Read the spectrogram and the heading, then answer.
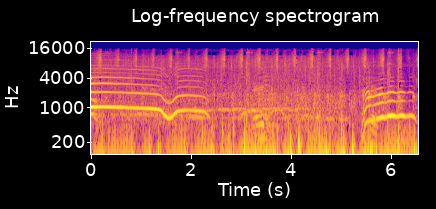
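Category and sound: crowd, audience applause and cheering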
